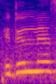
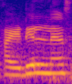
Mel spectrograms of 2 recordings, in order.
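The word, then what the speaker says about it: idleness: इडलनेस का मतलब होता है आलसीपन, ये प्रोनाउंसिएशन में ध्यान रखिएगा, आइडलनेस नहीं होता, इडलनेस होता है, आलसीपन।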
